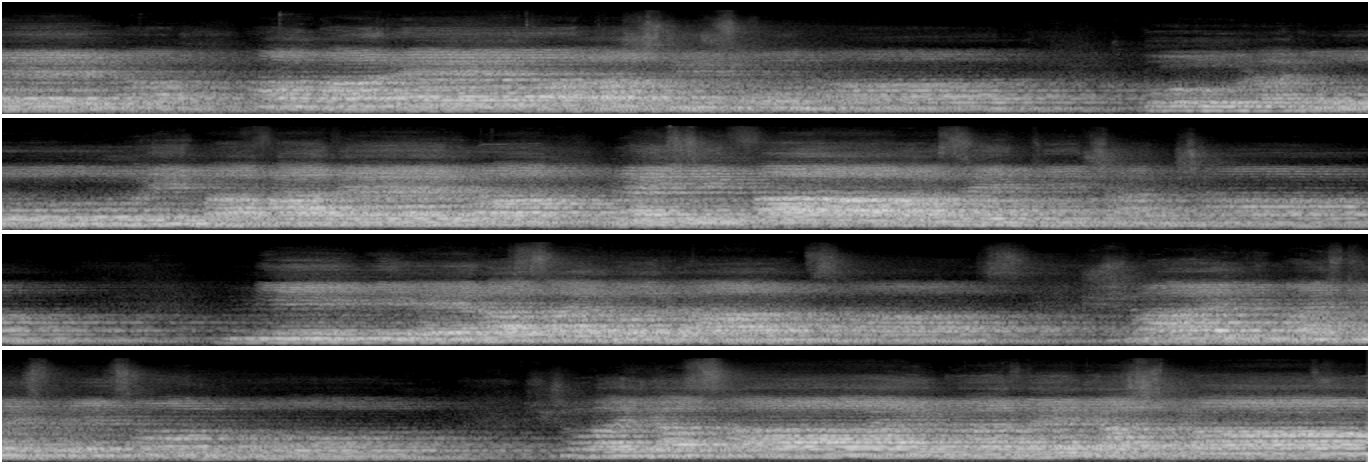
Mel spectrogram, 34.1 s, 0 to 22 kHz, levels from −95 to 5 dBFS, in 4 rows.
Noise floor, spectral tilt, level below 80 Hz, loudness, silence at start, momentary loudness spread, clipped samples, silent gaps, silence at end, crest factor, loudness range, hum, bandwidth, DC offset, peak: -45 dBFS; -6 dB/octave; -68 dBFS; -22 LUFS; 0 s; 14 LU; under 0.1%; none; 0 s; 18 dB; 9 LU; none; 13.5 kHz; under 0.1%; -4 dBFS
